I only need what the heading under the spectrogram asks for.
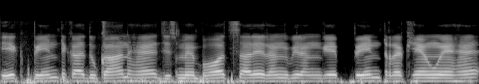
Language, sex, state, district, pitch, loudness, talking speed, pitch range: Hindi, male, Bihar, West Champaran, 150 Hz, -15 LUFS, 160 wpm, 145-155 Hz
